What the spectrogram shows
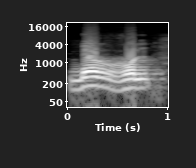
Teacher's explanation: را کے اوپر دو پیش ہیں تب بھی موٹا پڑھا جائے گا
